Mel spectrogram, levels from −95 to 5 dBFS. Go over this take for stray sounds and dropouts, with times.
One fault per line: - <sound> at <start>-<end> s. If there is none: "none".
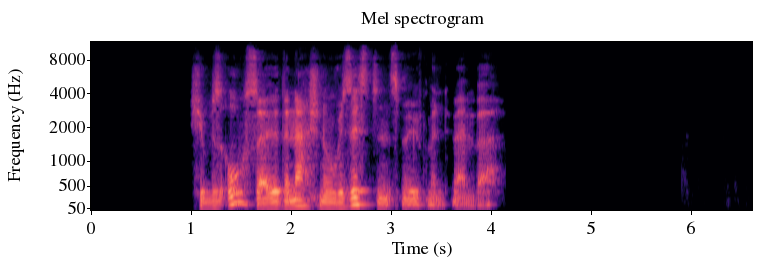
none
